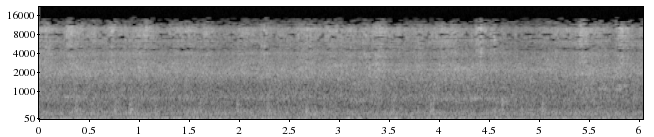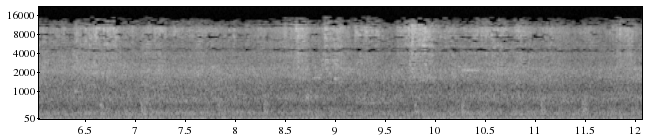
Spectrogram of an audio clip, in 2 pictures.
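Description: A train running past on the track, a steady rumble of wheels on rail.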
